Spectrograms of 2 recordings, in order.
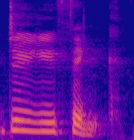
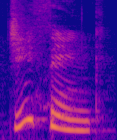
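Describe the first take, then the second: First: Each word is said fully and separately. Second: 'Do you' is run together and reduced. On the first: "The first time we say it, we'll say do you think" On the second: "To make it sound more natural"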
